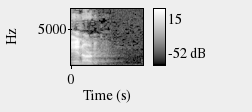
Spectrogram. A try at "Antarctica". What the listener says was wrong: He's putting the T in the front. The way some people say it is quickly to where the first T is not there.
